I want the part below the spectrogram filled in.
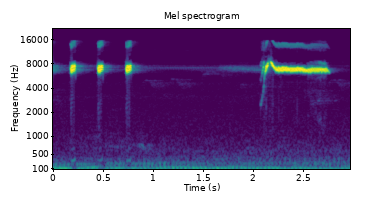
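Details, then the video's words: Blue-crowned hanging parrot calling a rival: three sharp, very high ticks in quick succession, then a long, piercing drawn-out whistled note over a low background hum. "burung serindit bunyi memanggil lawan"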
